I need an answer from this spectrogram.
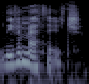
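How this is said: The s sound is pronounced with a lisp. "now do it again with a lisp"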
